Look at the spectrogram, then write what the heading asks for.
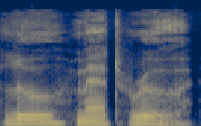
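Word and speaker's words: Lemaître: In 1927, a Belgian priest and physicist named George Lamett, pronounced George Lu Metru, published a remarkable paper.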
